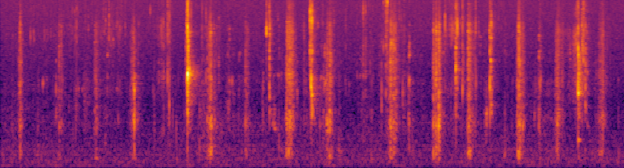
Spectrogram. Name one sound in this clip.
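Crispy fried meat crackles as a man's hands tear it.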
